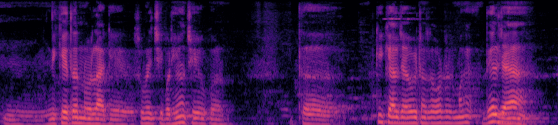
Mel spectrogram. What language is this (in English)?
Maithili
